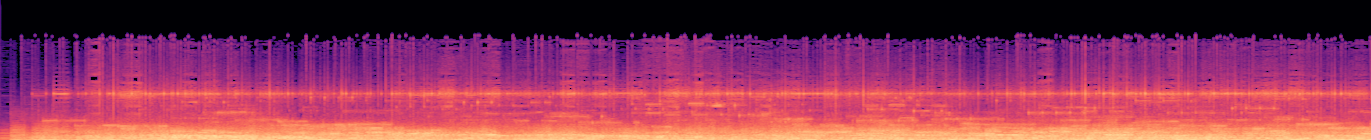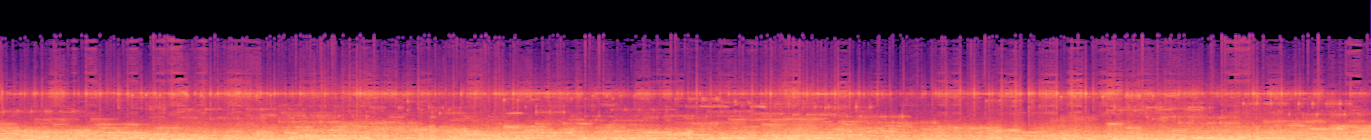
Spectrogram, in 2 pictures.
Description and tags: AlwaysWatching Soundscrape
Um i forgot prolly sum weird subtle noisy thing
soundscape, watching, always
